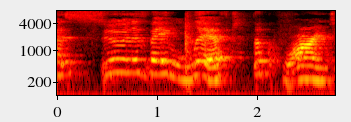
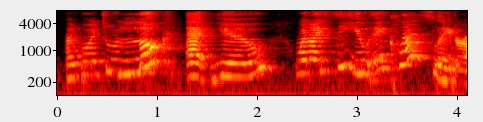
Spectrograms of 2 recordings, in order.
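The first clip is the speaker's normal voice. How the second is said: playful, much higher, with a laugh; 8 semitones higher than usual. Real, not acted. Teacher joking to her students about seeing them in class. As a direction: joke it through a laugh. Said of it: "teacher jokes, laughing".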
